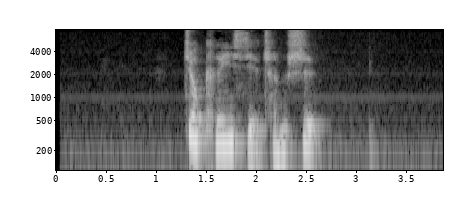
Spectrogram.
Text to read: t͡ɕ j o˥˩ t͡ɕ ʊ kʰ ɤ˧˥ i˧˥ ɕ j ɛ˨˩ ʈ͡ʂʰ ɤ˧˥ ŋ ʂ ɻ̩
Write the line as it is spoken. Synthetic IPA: t͡ɕ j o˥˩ ʊ kʰ ɤ˧˥ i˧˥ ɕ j ɛ˨˩ ʈ͡ʂʰ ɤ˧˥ ŋ ʂ ɻ̩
